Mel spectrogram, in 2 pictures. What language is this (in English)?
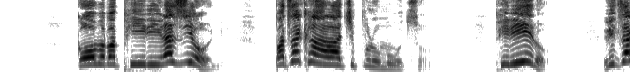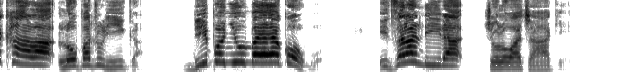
Nyanja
